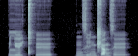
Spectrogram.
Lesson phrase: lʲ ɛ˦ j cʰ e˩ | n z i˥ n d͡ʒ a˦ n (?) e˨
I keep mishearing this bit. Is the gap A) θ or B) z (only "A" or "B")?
B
